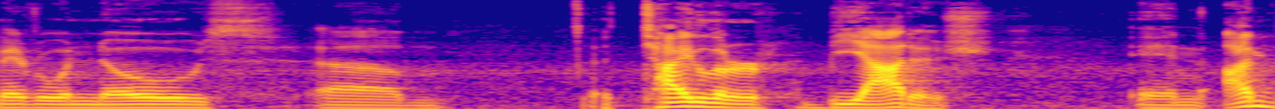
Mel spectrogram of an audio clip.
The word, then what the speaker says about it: Biadasz: I hear it pronounced so many different ways, but last name spelled B-I-A-D-A-S-Z. And I believe the correct way is Biadasz. Biadasz.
